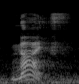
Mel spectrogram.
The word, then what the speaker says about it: knife: A silent K comes in front of N.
